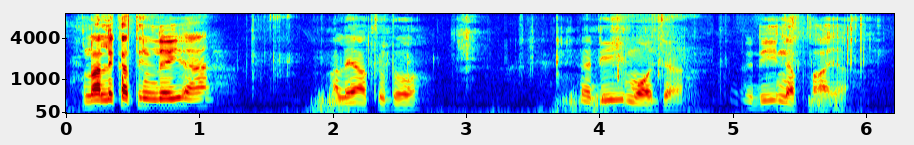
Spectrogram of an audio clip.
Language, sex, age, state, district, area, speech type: Santali, male, 30-45, West Bengal, Uttar Dinajpur, rural, spontaneous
